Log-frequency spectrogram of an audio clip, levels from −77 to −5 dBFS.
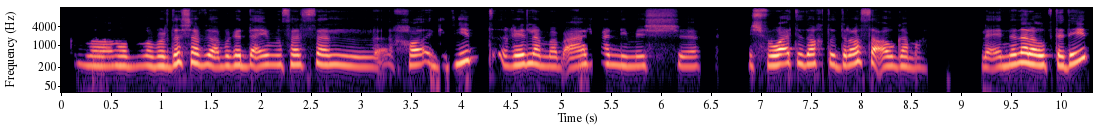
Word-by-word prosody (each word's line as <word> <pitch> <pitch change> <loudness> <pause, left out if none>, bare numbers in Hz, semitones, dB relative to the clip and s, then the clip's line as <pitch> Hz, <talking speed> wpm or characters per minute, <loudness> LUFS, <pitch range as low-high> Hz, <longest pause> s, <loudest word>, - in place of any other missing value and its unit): ما 225 -2 -4
ما 225 +2 -6
بارضاش 235 +7 0
أبدأ 245 -5 +2
بجد 225 +2 -1
أي 225 +1 0
مسلسل 245 +1 -1 0.6
خ - - -8 0.2
جديد 255 - -3 0.3
غير 240 +3 +4
لمّا 240 -5 -1
أبقى 210 - -6
عارفة 250 +3 -6
إني 235 -3 -4
مش 225 +2 -8 0.7
مش 235 - -5
في 230 - -4
وقت 260 +3 +7
ضغط 255 0 0
دراسة 250 +5 +1
أو 220 +1 0
جامعة. 210 -3 -6 0.6
لإن 205 +3 -4
أنا 275 +2 +7
لو 240 - +8
ابتديت، 245 - +1
235 Hz, 150 wpm, -19 LUFS, 220-255 Hz, 0.7 s, لو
